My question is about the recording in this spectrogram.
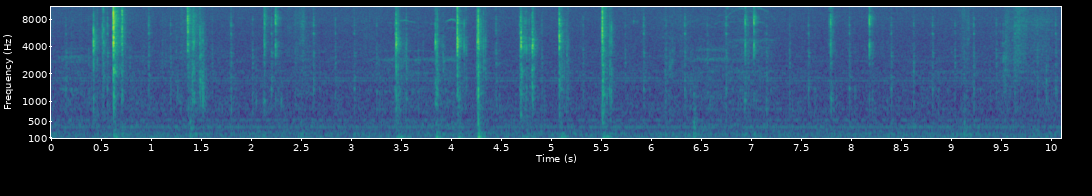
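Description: Faint typing on a computer keyboard: scattered keystroke clicks, bunched into a quick run about four to five seconds in, over a low steady hum.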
